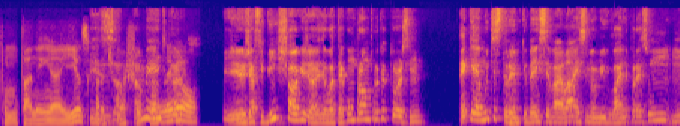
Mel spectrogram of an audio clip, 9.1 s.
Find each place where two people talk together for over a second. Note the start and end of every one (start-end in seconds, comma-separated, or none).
1.2-2.5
